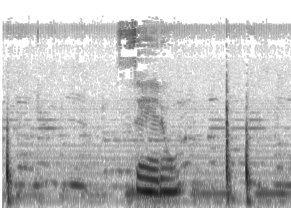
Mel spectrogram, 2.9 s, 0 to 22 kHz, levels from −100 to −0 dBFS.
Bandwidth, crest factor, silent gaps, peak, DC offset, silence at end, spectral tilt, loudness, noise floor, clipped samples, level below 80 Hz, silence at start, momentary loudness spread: 16 kHz; 20 dB; none; -4 dBFS; under 0.1%; 0 s; -6 dB/octave; -21 LUFS; -41 dBFS; under 0.1%; -60 dBFS; 0.05 s; 23 LU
